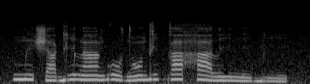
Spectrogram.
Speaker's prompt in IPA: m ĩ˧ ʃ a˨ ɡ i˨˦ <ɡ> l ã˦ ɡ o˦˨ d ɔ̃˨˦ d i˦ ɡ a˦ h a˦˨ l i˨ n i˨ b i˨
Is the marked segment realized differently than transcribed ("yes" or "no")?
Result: yes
